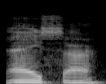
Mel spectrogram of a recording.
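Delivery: a low, gruff soldier's "aye, sir"; a curt, low acknowledgement; Harper's reply. Acted. Harper acknowledging his captain's order, low and gruff.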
